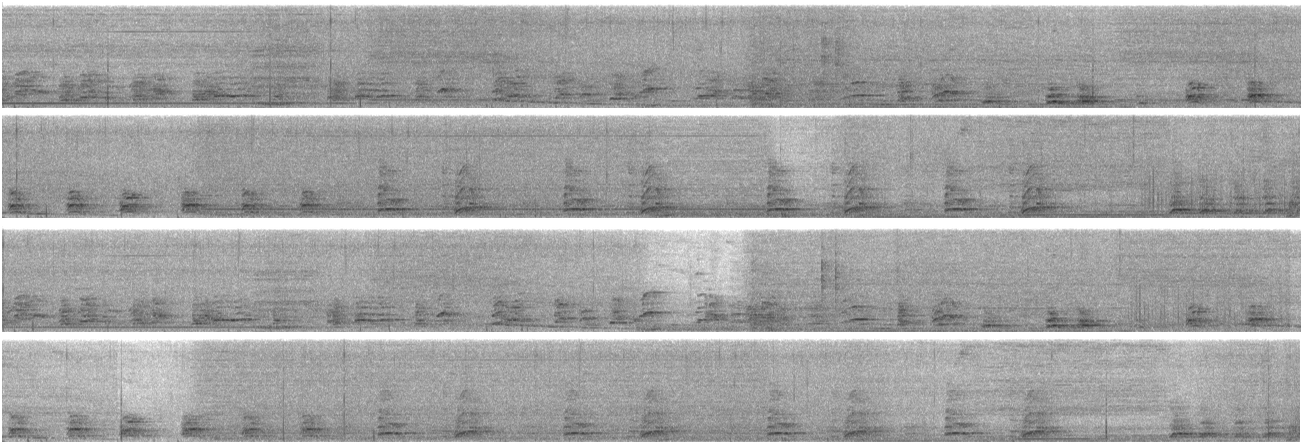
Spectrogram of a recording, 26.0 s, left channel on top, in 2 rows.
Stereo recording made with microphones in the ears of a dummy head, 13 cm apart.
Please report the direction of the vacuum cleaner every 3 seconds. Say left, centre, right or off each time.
left, left, centre, centre, centre, centre, centre, centre, centre.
